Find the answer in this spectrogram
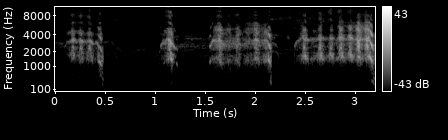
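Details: At a peregrine falcon nest with chicks, grating, rapidly pulsed calls come in short bursts of about half a second, separated by brief pauses and one thin connecting wail.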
